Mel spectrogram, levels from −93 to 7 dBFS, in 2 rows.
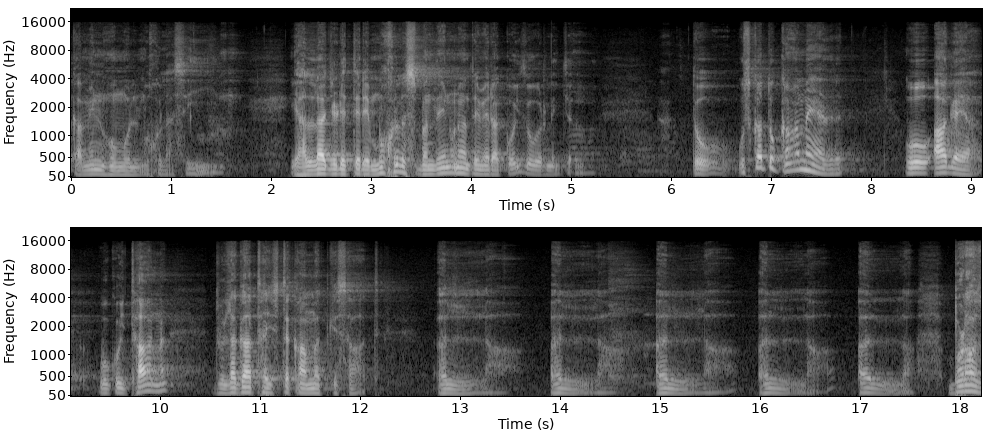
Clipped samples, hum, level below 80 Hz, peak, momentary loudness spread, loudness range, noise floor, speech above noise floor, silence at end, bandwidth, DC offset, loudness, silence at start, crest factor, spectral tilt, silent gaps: under 0.1%; none; -58 dBFS; -2 dBFS; 22 LU; 14 LU; -57 dBFS; 32 dB; 0 s; 16 kHz; under 0.1%; -25 LUFS; 0 s; 24 dB; -4.5 dB/octave; none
